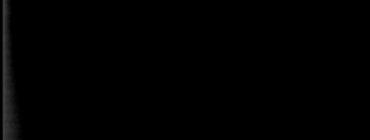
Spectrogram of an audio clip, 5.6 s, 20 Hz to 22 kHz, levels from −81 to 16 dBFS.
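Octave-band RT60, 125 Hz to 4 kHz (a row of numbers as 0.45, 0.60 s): 0.70, 0.70, 0.70, 0.70, 0.70, 0.65 s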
